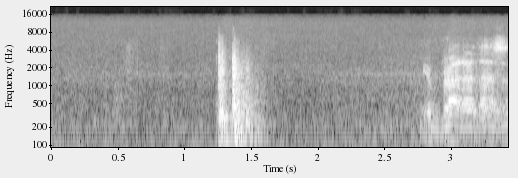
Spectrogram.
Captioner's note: door closes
